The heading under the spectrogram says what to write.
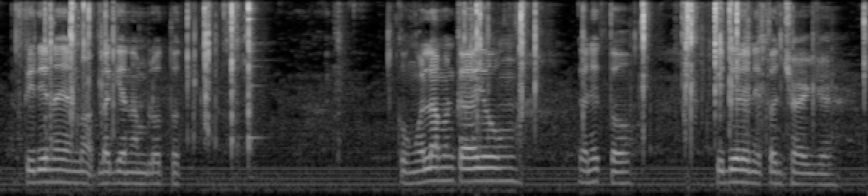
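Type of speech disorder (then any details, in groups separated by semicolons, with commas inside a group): None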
